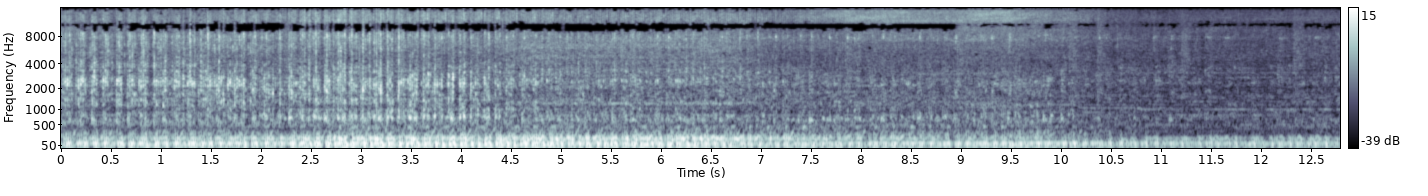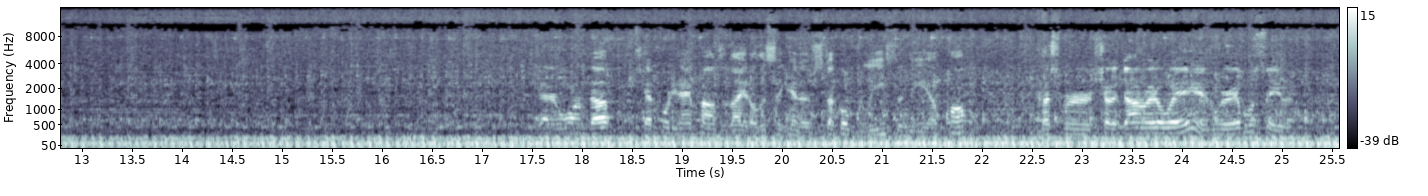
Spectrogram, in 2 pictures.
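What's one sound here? An engine idles with a steady low rumble.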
